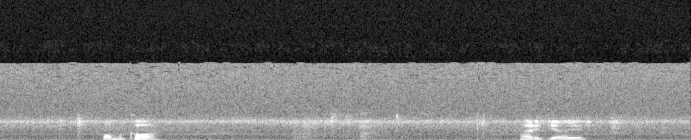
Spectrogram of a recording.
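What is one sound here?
A young man speaks briefly and calmly close to the microphone.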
